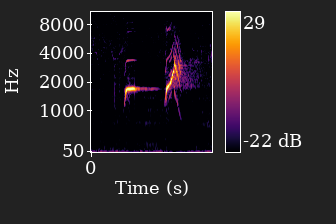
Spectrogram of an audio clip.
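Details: Northern Bobwhite (Colinus virginianus) at Goose Lake Prairie State Park, Illinois, whistles a clear, level note, then a louder, sharply rising slurred whistle: the familiar two-part 'bob-WHITE' song/call.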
